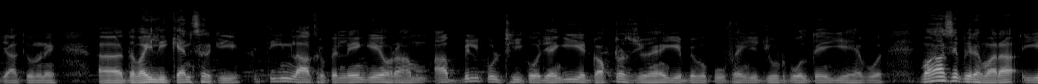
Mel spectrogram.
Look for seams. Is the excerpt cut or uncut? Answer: cut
